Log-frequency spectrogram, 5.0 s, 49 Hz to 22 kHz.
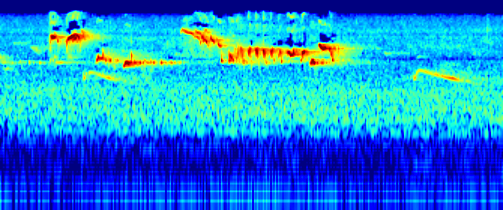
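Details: European robin singing on 10 April 2015 while pecking at an ant; a high, thin phrase of sweet whistles that slides into rapid tinkling trills lasting about three seconds, with a lower, falling whistle before and after it.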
